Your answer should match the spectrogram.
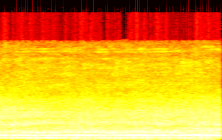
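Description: A handheld dryer blows steadily and close by over painted textured grapes, drying the fresh paint in a continuous, even whoosh with a faint tonal hum and no pauses.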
